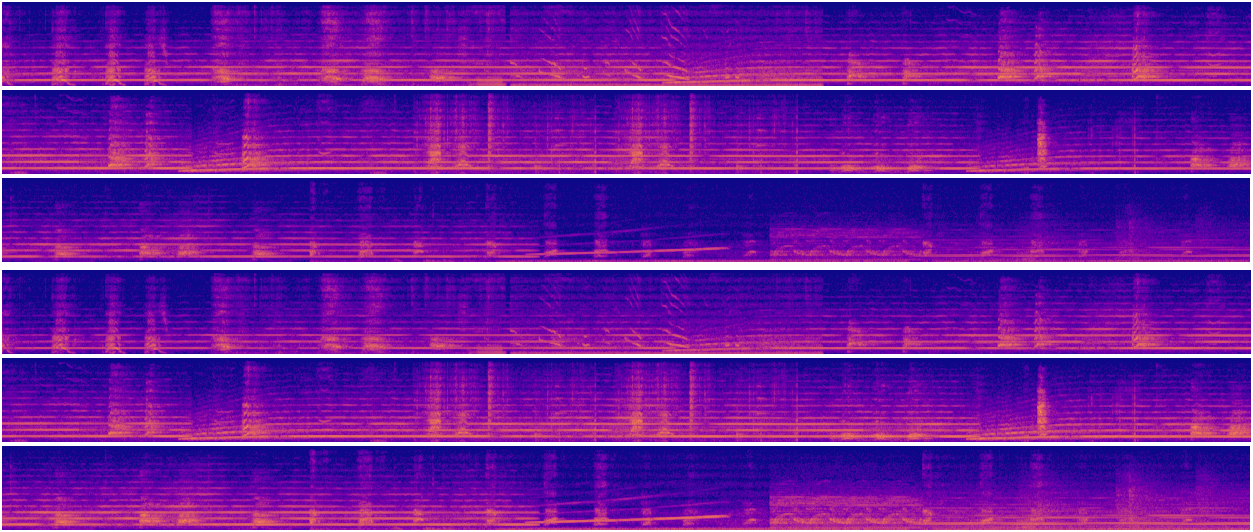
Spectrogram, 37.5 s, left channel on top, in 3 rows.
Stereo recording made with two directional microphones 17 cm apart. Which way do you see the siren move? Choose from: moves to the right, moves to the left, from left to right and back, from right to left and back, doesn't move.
moves to the right.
